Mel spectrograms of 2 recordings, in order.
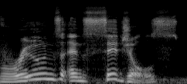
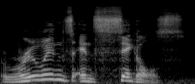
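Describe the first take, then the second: First: The first word is said as one-syllable 'runes'. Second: The first word is said as two-syllable 'ruins'. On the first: The speaker calls it right. "instead of runes and sigils" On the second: The speaker calls it wrong. "at one point he actually says ruins and sigils"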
